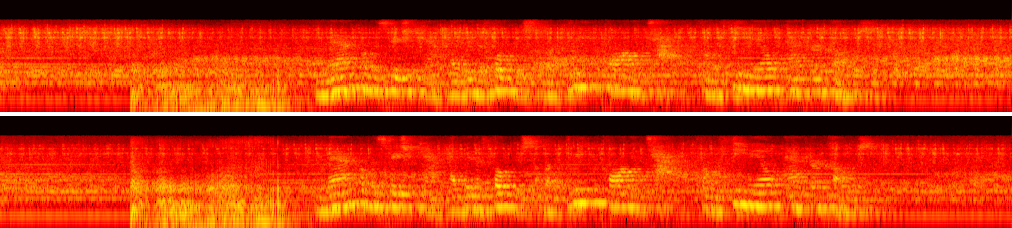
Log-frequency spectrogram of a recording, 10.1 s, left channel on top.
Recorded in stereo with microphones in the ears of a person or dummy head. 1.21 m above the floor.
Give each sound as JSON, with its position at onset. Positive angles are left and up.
{"t": 1.3, "sound": "a zipper", "side_deg": -45, "distance_m": 0.8}
{"t": 3.1, "sound": "a woman speaking", "side_deg": -30, "distance_m": 8.5}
